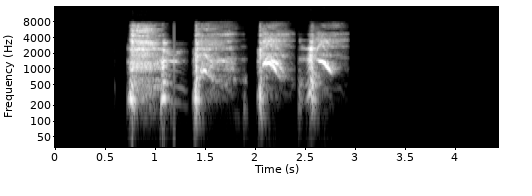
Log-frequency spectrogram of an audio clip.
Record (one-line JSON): {"three_cough_length": "4.4 s", "three_cough_amplitude": 30714, "three_cough_signal_mean_std_ratio": 0.41, "survey_phase": "beta (2021-08-13 to 2022-03-07)", "age": "65+", "gender": "Male", "wearing_mask": "No", "symptom_other": true, "symptom_onset": "8 days", "smoker_status": "Never smoked", "respiratory_condition_asthma": false, "respiratory_condition_other": false, "recruitment_source": "REACT", "submission_delay": "1 day", "covid_test_result": "Negative", "covid_test_method": "RT-qPCR", "influenza_a_test_result": "Negative", "influenza_b_test_result": "Negative"}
